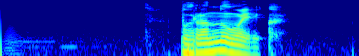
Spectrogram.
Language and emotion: Russian, angry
